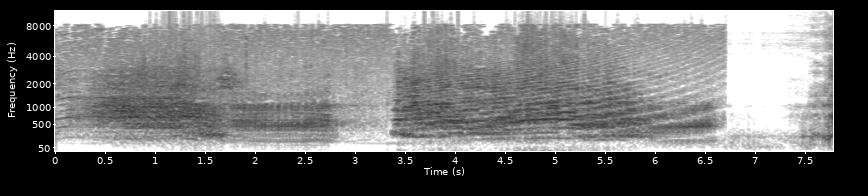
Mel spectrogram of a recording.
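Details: Grizzly bear roaring in two long, loud, rough bursts of nearly three seconds each, deep and harmonically rich with a slightly falling tone, separated by a brief quiet gap, and a third roar starting at the end.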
